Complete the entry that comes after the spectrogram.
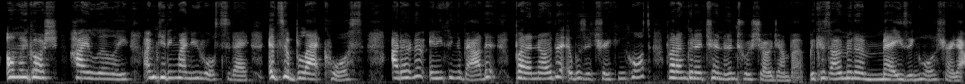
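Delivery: rapid gushing excitement; fast, breathless chatter to a friend; excited babbling. Acted. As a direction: rattle it off, too excited to pause.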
